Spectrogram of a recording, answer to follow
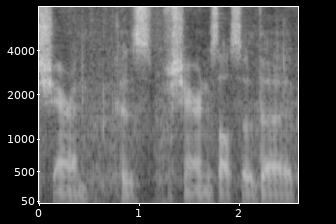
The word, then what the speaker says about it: Charon: It's spelled Charon, and I thought it was more like Karin or something like that. But I learned from playing Hades that it's actually pronounced Sharon, because Sharon is also the like shopkeeper in that game.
